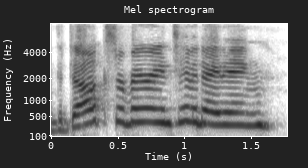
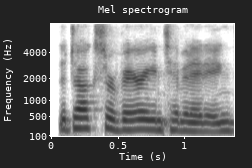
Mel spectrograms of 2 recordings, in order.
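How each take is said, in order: First: Mock-scared, higher and louder, stress on very. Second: Said in the usual way. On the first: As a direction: ham up being scared of the ducks.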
